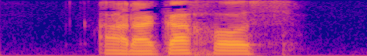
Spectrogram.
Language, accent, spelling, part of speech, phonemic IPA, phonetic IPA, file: Armenian, Eastern Armenian, առակախոս, adjective / noun, /ɑrɑkɑˈχos/, [ɑrɑkɑχós], Hy-առակախոս.ogg
- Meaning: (adjective) that speaks in fables; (noun) fabulist, storyteller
